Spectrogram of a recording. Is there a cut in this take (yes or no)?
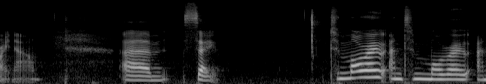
yes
